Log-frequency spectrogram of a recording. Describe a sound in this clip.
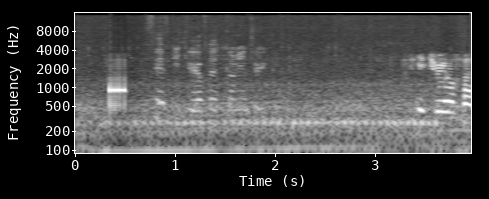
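A young woman speaks into a radio microphone.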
